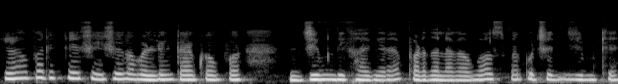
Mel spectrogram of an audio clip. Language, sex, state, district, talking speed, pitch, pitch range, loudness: Hindi, female, Bihar, Patna, 205 wpm, 220 Hz, 210-240 Hz, -14 LUFS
